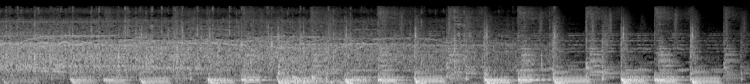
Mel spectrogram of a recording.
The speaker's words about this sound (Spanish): Asimismo, a todos los que hacen posible la realización de este programa en los estudios de producción radiofónica de Cucú TV, para todos ellos, público conocedor, fuerte el aplauso. ¡Aplausos!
